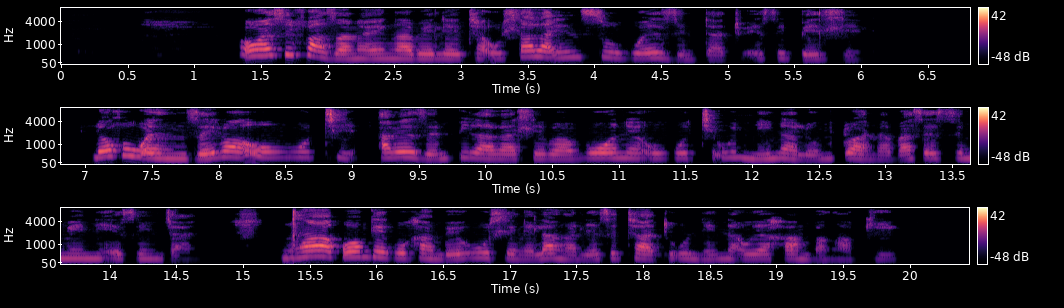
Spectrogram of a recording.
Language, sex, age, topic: North Ndebele, male, 25-35, health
